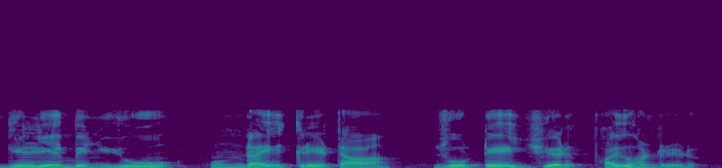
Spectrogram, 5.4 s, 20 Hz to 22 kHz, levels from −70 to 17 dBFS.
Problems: none marked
